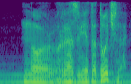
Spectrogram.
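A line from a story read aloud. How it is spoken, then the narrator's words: Uncertain question. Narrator (Russian): неуверенно спросил Фрейр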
